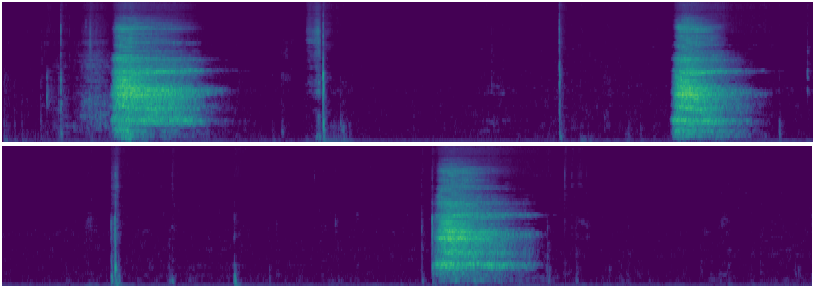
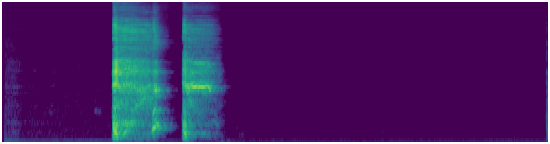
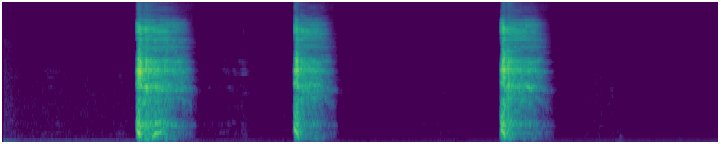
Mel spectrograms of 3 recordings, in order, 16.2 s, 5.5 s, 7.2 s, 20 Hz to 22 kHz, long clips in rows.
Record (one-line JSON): {"exhalation_length": "16.2 s", "exhalation_amplitude": 6806, "exhalation_signal_mean_std_ratio": 0.27, "cough_length": "5.5 s", "cough_amplitude": 32768, "cough_signal_mean_std_ratio": 0.26, "three_cough_length": "7.2 s", "three_cough_amplitude": 32768, "three_cough_signal_mean_std_ratio": 0.24, "survey_phase": "beta (2021-08-13 to 2022-03-07)", "age": "45-64", "gender": "Female", "wearing_mask": "No", "symptom_none": true, "smoker_status": "Ex-smoker", "respiratory_condition_asthma": true, "respiratory_condition_other": false, "recruitment_source": "REACT", "submission_delay": "3 days", "covid_test_result": "Negative", "covid_test_method": "RT-qPCR"}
